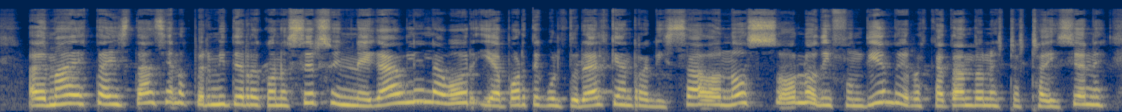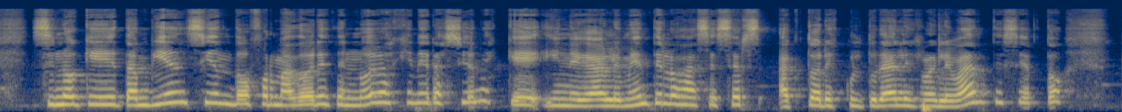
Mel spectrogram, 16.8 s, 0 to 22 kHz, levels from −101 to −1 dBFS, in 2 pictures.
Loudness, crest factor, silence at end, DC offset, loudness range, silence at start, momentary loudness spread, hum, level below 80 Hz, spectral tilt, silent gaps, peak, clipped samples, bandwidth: -23 LUFS; 14 dB; 0.15 s; under 0.1%; 2 LU; 0.2 s; 6 LU; none; -68 dBFS; -3 dB/octave; none; -10 dBFS; under 0.1%; 16 kHz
